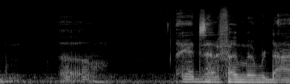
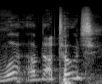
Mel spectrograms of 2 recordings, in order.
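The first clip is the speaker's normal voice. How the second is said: higher, mock innocent "What?"; playful mock surprise; 11 semitones higher, 8 dB louder than usual. Pastor teasing his stunned coworker, playful and higher. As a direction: tease him as if it were obvious. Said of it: "I said".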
